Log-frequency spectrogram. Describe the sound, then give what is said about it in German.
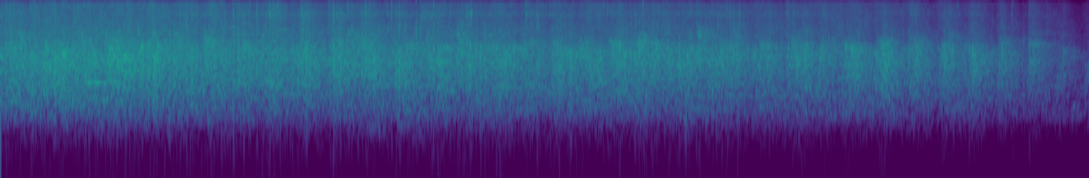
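Sustained audience applause on Christmas Eve for what the children put on, a dense wash of many hands clapping steadily for about eleven seconds, holding loud before gradually thinning and tapering off at the end. “Nochmal einen richtig dicken Applaus, bitte.”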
